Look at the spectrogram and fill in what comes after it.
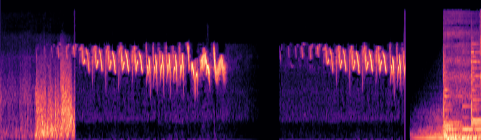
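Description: A bird chirping in two rapid runs of quick, high notes, each cut off abruptly. Wind buffets the microphone in the first second, and music begins near the end.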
